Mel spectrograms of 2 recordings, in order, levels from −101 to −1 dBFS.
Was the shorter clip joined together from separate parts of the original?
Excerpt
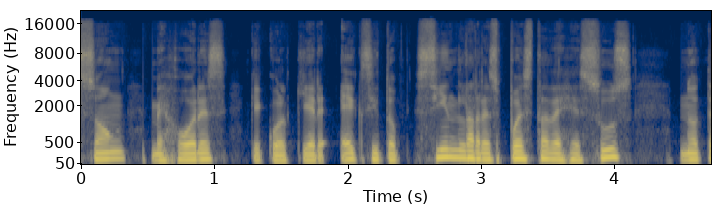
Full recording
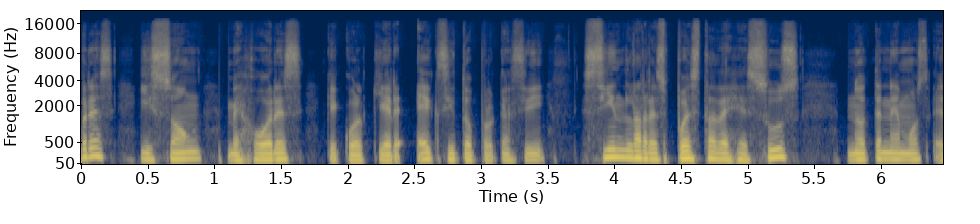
yes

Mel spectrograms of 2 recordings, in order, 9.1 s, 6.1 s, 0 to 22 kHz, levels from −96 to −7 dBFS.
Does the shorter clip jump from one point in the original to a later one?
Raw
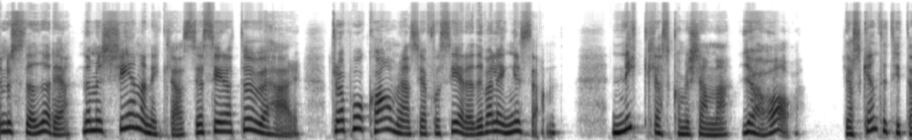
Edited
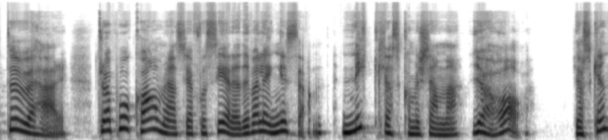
yes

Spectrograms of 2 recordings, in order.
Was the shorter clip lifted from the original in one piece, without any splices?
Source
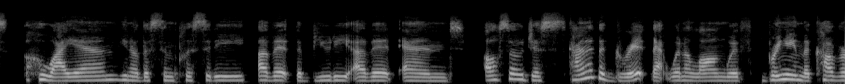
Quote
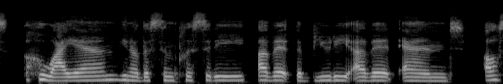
yes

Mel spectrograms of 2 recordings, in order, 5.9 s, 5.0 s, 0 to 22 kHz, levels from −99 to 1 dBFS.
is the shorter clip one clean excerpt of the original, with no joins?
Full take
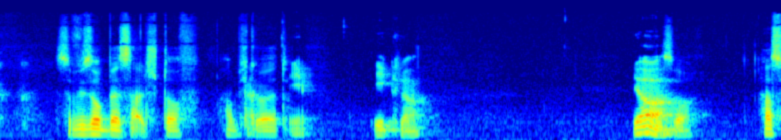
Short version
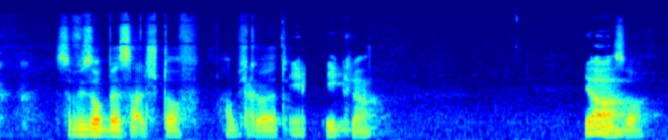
no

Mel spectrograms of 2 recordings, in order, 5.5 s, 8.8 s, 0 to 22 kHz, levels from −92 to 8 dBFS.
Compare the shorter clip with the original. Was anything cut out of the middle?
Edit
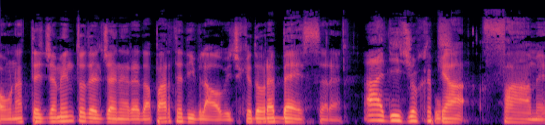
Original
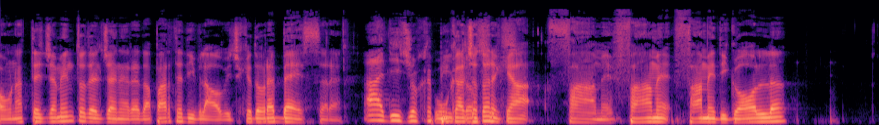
yes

